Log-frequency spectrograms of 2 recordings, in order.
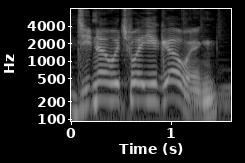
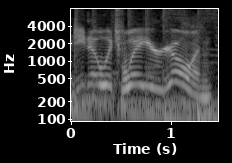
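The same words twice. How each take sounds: First: The question has a British intonation pattern. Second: American voice with a British-like pitch movement. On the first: This is how local people there ask it. "when I was over there, it's like" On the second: The speaker partly picked up the local question pitch. "after a while, I'd be like"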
